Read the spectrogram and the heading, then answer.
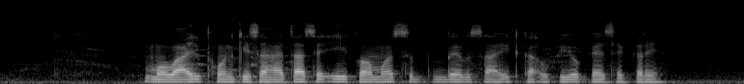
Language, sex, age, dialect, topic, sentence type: Hindi, male, 46-50, Kanauji Braj Bhasha, agriculture, question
